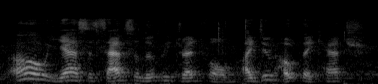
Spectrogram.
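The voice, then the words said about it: Put-on English accent. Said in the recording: “I'm starting to talk with an English accent. ... With a British ... Accent?”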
